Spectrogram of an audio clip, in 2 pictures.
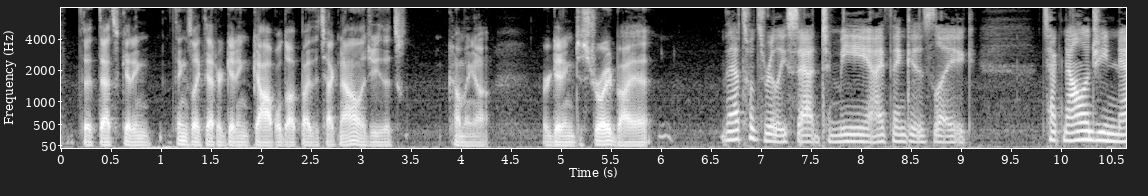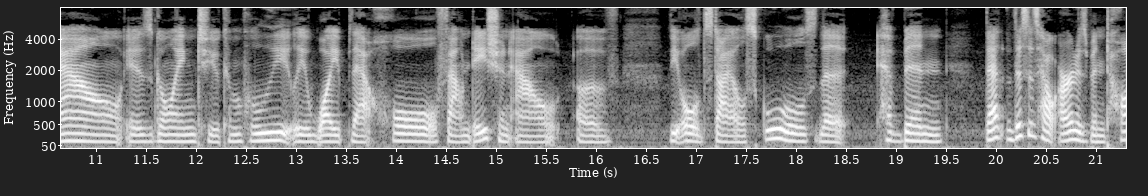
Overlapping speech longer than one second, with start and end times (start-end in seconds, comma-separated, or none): none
